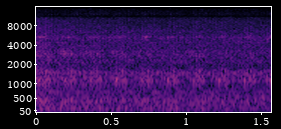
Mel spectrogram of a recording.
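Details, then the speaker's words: Broken-down bus running after jumping the starter solenoid, which dragged hard and melted the screwdriver tip: steady, even low idle with no knocks or misses; engine running fine, starter still suspected bad. "so he's fired up and he's going to get out of here we're going to do the same thing and go home"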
